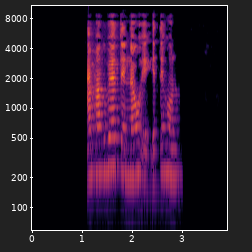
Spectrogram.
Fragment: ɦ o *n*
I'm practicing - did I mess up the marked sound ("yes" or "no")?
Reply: no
